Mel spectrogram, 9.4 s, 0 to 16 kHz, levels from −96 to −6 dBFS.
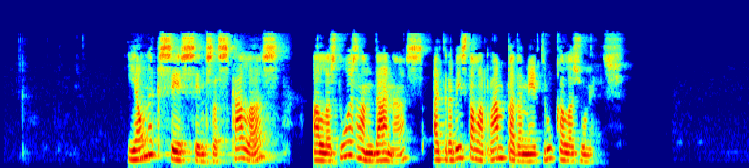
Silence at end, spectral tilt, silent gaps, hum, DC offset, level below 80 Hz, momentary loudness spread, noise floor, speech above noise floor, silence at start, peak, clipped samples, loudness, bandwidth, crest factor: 1.6 s; -4 dB/octave; none; none; under 0.1%; -60 dBFS; 9 LU; under -90 dBFS; over 73 dB; 1.6 s; -2 dBFS; under 0.1%; -17 LUFS; 7.8 kHz; 18 dB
